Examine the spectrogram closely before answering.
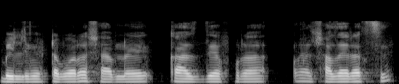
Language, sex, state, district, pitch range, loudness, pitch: Bengali, male, Tripura, West Tripura, 130-135 Hz, -16 LUFS, 130 Hz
